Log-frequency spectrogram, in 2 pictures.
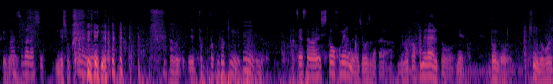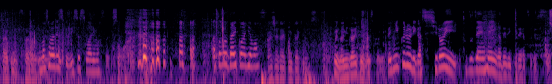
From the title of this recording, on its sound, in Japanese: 雑音多め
